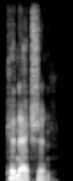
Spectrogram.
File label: "connection", english; 3000 words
